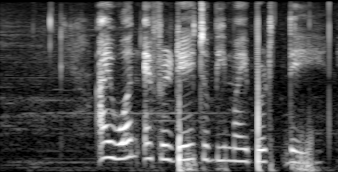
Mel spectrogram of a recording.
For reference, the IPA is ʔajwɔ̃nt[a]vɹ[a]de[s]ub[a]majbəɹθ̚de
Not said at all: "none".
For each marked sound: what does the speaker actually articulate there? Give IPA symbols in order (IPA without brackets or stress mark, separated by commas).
ɛ, i, t, i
